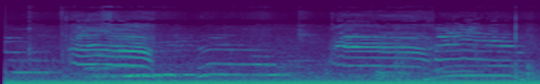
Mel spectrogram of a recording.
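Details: Street cats in Malaysia meowing, several drawn-out tonal meows that rise then fall, some overlapping, over a steady low electrical hum.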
